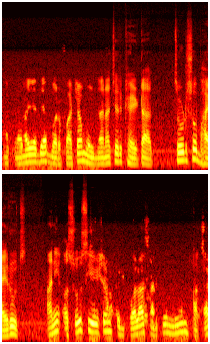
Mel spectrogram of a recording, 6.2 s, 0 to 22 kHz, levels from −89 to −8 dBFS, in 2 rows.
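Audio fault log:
0.00–1.48 s, 3.74–3.78 s and 4.52 s to the end: speech suppressed in double talk. The talker's level sinks by around 10 dB in the first and last stretches, for roughly a second and most of the final stretch respectively, and by only a few dB in the brief middle dip. The likely cause is an echo canceller that could not tell the near talker from loudspeaker echo while both sides spoke, so it turned the whole microphone signal down.
4.68–4.76 s and 5.23–5.28 s: other side's voice leaking through. Two short scraps of a second voice surface inside the final suppressed stretch, sitting about 15 dB below the talker. They are brief and fragmentary rather than continuous. This is likely residual echo: the far end, played on the talker's loudspeaker, was picked up by the microphone, and the echo canceller failed to remove all of it during double talk.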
